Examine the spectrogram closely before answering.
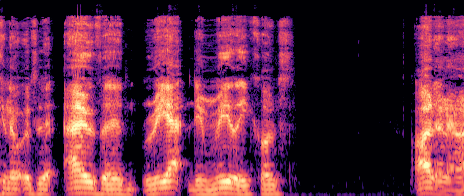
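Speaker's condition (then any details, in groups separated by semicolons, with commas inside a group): Cerebral palsy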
